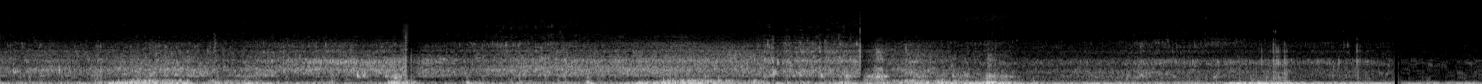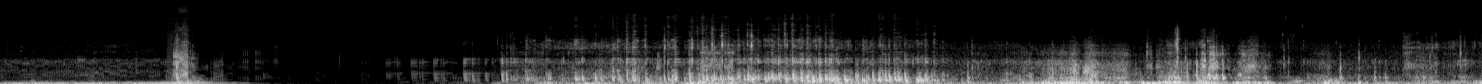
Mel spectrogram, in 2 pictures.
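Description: Water rushes and gurgles in a low, muffled rumble underwater.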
